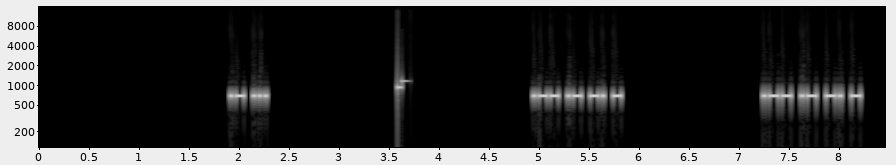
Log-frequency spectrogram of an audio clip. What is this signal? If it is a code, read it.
Morse code, heard as a keyed tone, about 40 wpm, 700 Hz. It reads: AS WANT WANT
